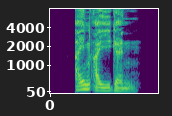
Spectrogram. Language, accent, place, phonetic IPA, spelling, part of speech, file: German, Germany, Berlin, [ˈaɪ̯nˌʔaɪ̯ɪɡn̩], eineiigen, adjective, De-eineiigen.ogg
- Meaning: inflection of eineiig: 1. strong genitive masculine/neuter singular 2. weak/mixed genitive/dative all-gender singular 3. strong/weak/mixed accusative masculine singular 4. strong dative plural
